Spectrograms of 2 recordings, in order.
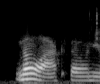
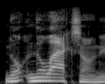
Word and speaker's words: Naloxone: One, people probably saw the headline that opiate overdoses are way up and something about Narcan, Naxalone. Did I say that right? – Naloxone, you were close. – Naloxone, yeah, I transpose the letters.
